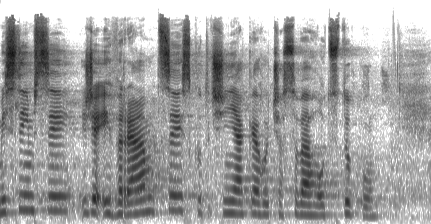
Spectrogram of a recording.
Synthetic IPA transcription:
mɪsliːmsɪʒɛʔɪvɾaːmt͡sɪskut̪ɛt͡ʃɲɛɲɛjakɛːɦo̞t͡ʃaso̞vɛːɦoʔot̪st̪upu

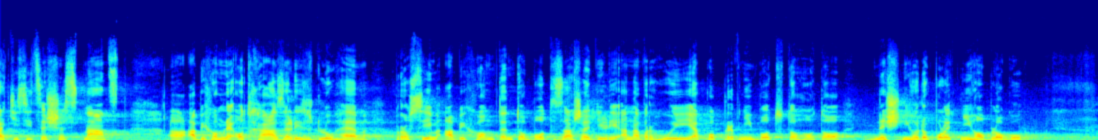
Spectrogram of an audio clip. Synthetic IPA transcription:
acɪsiːt͡sɛʃɛst̪naːt͡st̪ | ʔa̰bɪxo̞mnɛʔo̞t̪xaːzɛlɪzdluɦɛmpɾo̞siːmʔabɪxo̞mt̪ɛnt̪o̞bo̞t̪zar̝aɟɪlɪʔanavr̩ɦujɪjako̞pr̩vɲiːbo̞t̪ːoɦot̪o | dnɛʃɲiːɦodopo̞lɛdɲiːɦo̞blo̞ɡu

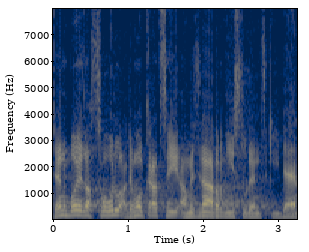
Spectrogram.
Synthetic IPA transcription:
ɛnbo̞jɛzasvo̞bo̞duadɛmo̞kɾat͡sɪjɪʔamɛzɪnaːɾo̞dɲiːst̪udɛnt̪skiːdɛn

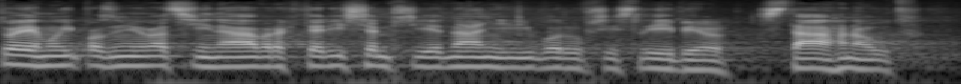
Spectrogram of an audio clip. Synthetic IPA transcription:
t̪ojɛmuːjpozɲɛɲovat͡siːnaːvr̩xk̚t̪ɛɾiːsɛmpr̥ɪjɛdnaːɲiːviːbo̞ɾupr̝̥ɪsliːbɪlst̪aːɦno̞wt̪

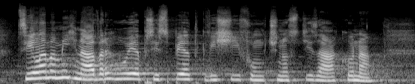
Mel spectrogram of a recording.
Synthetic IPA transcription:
t͡siːlɛmmiːxnaːvr̩ɦuːjɛpr̝̥ɪspjɛt̪kvɪʃiːfuŋk̚t͡ʃno̞scɪzaːko̞na

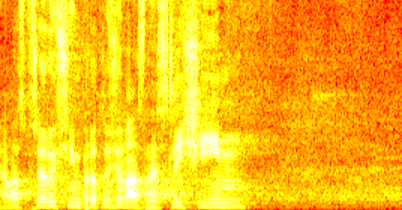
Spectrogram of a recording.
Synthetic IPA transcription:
jaːvaːspr̝̥ɛɾuʃiːmpɾot̪oʒɛvaːsnɛslɪʃiːm

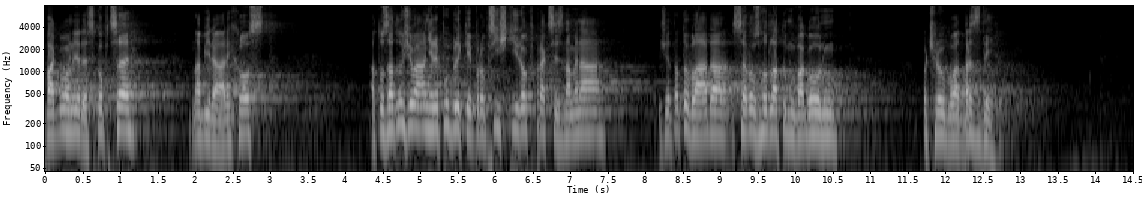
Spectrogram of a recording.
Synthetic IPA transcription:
vaɡo̞njɛdɛsko̞pt͡sɛ | nabiːɾaːɾɪxlo̞st̪ | ʔat̪o̞zadluʒo̞vaːɲiːɾɛpublɪkɪpɾo̞pr̝̥iːʃciːɾo̞kfpɾaksɪznamɛnaː | ʒɛt̪at̪o̞vlaːdasɛɾo̞zɦo̞dlat̪o̞muvaɡo̞ːnu | ʔot͡ʃɾowbovad̪̚br̩zdɪ

